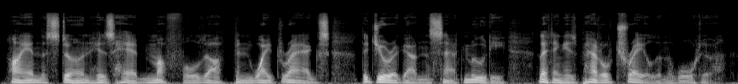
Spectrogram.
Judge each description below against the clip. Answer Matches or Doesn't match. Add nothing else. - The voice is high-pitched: Doesn't match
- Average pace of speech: Matches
